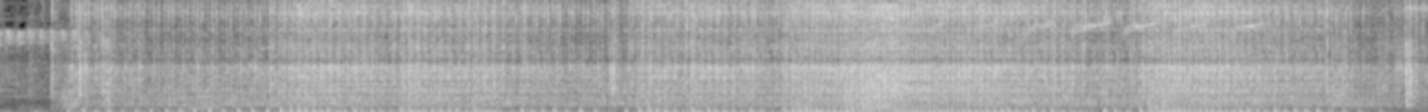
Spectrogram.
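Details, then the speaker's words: Supra moped-type motorcycle that wouldn't start, after a part was replaced: the engine catches but runs roughly, firing unevenly and surging, then stalls; valve adjustment is planned next. "Oh ya udah mau Idup tapi masih berobat Ya tuh masih matikan tiga saja masih mati kalau nggak kuat"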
